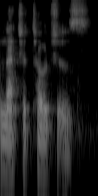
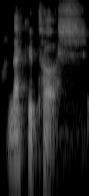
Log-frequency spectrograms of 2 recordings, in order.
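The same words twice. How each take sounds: First: The name is said fully, following its spelling. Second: The name is said in its short local form. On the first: The speaker calls it wrong. "not Natchitoches" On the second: The speaker calls it right. "I think that's how you pronounce it"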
